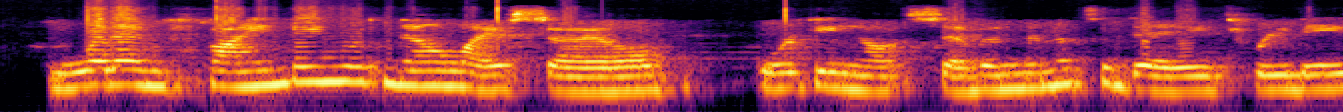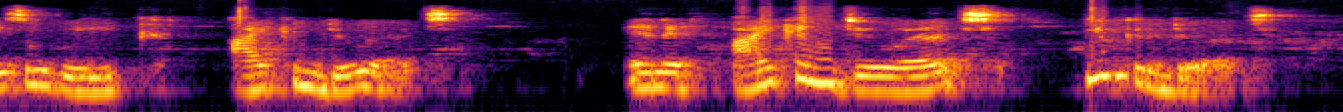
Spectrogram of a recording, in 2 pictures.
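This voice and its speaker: Music plays in the background as a woman speaks at a moderate pace in a medium pitch with ordinary pitch variation. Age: 60s. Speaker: network marketing team member. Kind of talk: testimony. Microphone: poor sound quality.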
